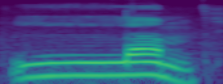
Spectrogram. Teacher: লাম হরফটি জিহ্বার আগা উপরে তালু থেকে লাম লাম এভাবে উচ্চারণ করবেন। লাম জিহ্বার আগা এক পাশে মারির সঙ্গে লাগাবেন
